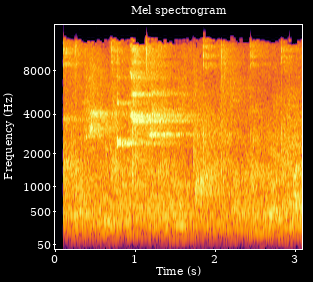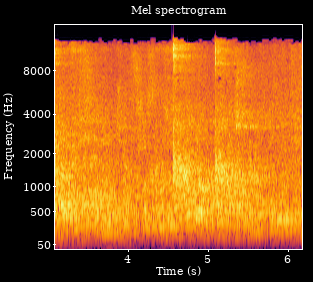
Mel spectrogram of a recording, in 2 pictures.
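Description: Celluloid table tennis ball striking the bats and table in a rally, short ringing clicks that come thickest in the first two seconds, with a few more later, over people's voices in the hall.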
